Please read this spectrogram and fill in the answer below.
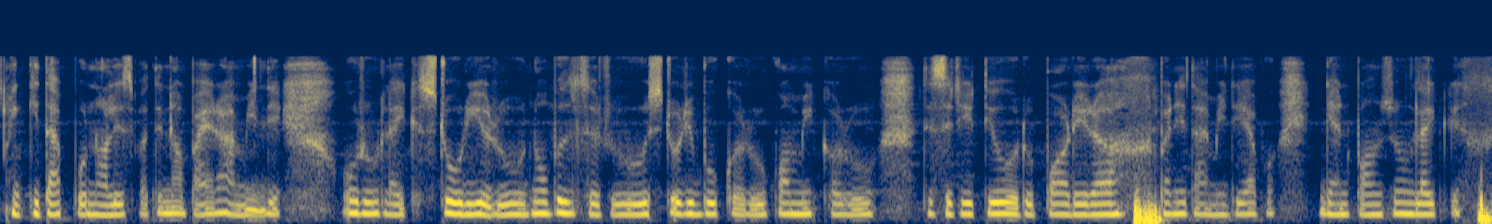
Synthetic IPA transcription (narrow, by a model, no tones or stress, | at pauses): kit̪ab̚konʌled͡zbʱʌt̪enʌpaeɾʌɦamileoɾulajksʈoɾiɦʌɾunobʌlsʌɾusʈoɾibukʌɾukʌmikʌɾut̪esʌɾit̪joɦʌɾupʌɽeɾʌpʌnit̪ʌɦamileʌbʌɡjanpaw̃t͡sʰũlajk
